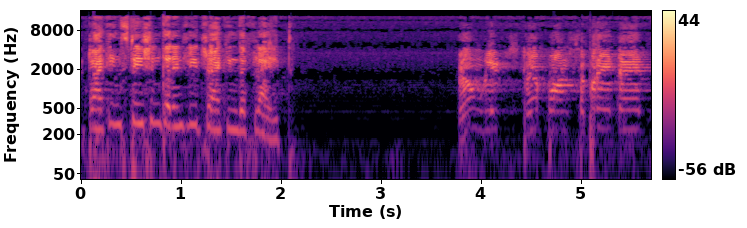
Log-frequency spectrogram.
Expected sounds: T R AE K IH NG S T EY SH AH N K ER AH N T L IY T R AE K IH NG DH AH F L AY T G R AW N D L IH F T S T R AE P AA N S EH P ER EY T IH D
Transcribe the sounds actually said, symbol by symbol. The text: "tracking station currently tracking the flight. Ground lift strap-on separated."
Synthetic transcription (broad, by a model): T R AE K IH NG S T EY SH AH N K ER AH N T L IY T R AE K IH NG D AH F L AY T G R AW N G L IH T S T R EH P AA N S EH P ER EY T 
